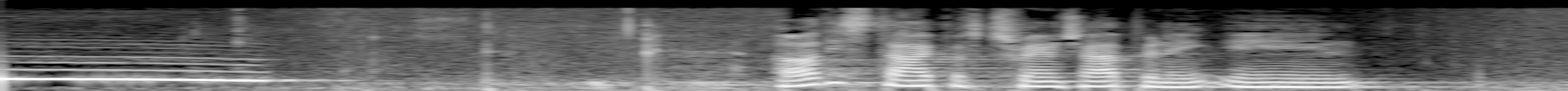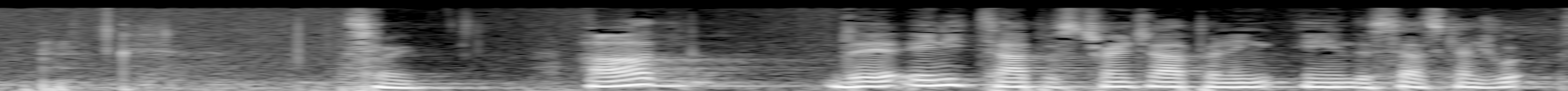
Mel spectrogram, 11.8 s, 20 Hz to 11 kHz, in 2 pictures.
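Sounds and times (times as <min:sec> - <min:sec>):
howling: 0:00.0 - 0:01.2
speech: 0:02.9 - 0:05.2, 0:07.2 - 0:11.7.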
